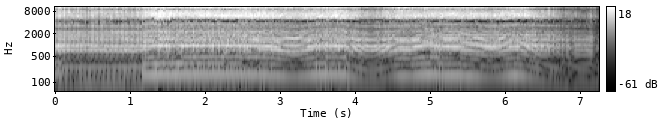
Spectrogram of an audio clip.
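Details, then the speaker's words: Yamaha YD100 two-stroke on first startup after a Dio reed valve, ported cylinder and windowed piston; a high idle hunts and surges; owner suspects the uncapped boost port; erratic high idle. "i didn't try it without that that might be what's giving me that crazy uh idol but no matter what i gotta cap that off"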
